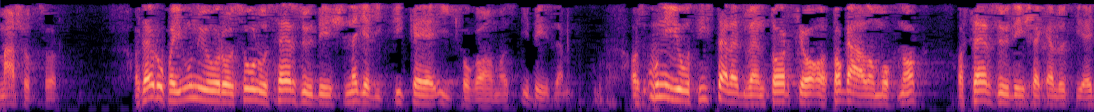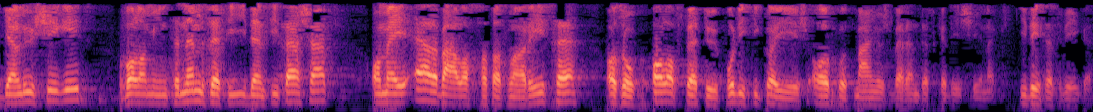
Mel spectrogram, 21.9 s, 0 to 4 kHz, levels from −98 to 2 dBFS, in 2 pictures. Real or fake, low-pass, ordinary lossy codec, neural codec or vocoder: real; 3.6 kHz; MP3, 16 kbps; none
